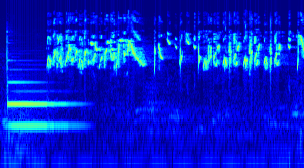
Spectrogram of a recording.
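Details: European goldfinch from Khemis Miliana, Ain Defla, singing a continuous stream of high, jingling twitters and quick slurred notes, opening over a single sustained plucked-string tone that fades after about a second.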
